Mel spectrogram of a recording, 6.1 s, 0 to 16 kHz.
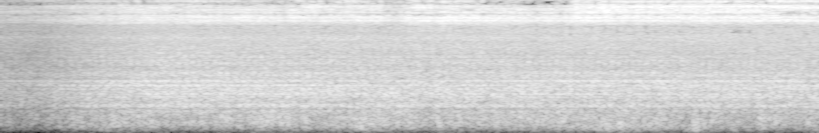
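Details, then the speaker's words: GM 3800 Dexcool-era engine, warm idle after repair, tailpipe sounds good: even, steady idle with no misfire, smooth hum and fan hiss; head gasket judged not needed; normal warm idle. "I think she's good. Tailpipe sounds good. It's got no misfire."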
